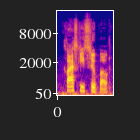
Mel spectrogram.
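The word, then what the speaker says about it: Klasky Csupo: How do you pronounce that? Klasky Supo.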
